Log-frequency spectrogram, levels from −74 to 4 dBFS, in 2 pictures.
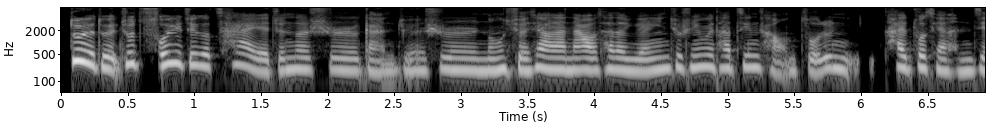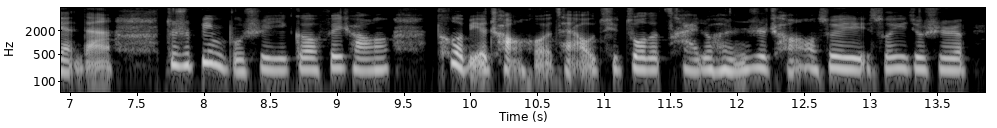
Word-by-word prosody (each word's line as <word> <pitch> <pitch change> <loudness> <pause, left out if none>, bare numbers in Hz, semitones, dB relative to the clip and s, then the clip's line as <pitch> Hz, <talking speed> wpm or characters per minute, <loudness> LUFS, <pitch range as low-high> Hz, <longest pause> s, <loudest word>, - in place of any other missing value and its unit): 对 325 -5 +9
对， 215 -5 +3
就 280 0 +2
所 250 +1 +2
以 290 - +5
这 265 - 0
个 245 -2 +1
菜 250 0 -2
也 175 -2 +1
真 190 +4 -2
的 205 -1 +1
是 190 -1 -3
感 175 -1 -3
觉 185 -1 -4
是 195 +1 -1
能 185 +2 +1
学 195 -1 0
下 210 +2 +3
来 200 - +4
拿 195 +1 +3
手 195 - +2
菜 200 +2 -2
的 200 -1 +2
原 180 0 0
因， 205 +2 +1
就 225 - -2
是 225 +1 -3
因 230 - +1
为 235 - +1
它 215 0 -1
经 225 +2 -2
常 185 - -5
做， 170 -1 -3
就 200 - +1
是 215 - 0
你 200 -3 -2 0.2
菜 230 - +1
做 220 +2 +1
起 205 -1 -4
来 185 - 0
很 175 +1 -4
简 180 -2 -1
单。 - - +1 0.4
就 260 - +1
是 255 - +1
并 275 -2 +2
不 175 -3 -3
是 200 +3 -2
一 190 -1 -1
个 200 +1 +1
非 215 +2 +1
常 195 -1 -1 0.3
特 - - +4
别 - - +2
场 - - +2
合 - - -3
才 - - -4
要 - - 0
去 - - -7
做 200 +1 +2
的 195 - 0
菜， 185 -3 -5
就 195 - 0
很 190 0 0
日 215 +1 0
常。 215 +1 -4
所 220 +3 0
以 200 -2 +3
所 205 +1 -4
以 215 - 0
就 205 0 0
是 195 -2 -1
200 Hz, 310 characters per minute, -21 LUFS, 190-220 Hz, 0.4 s, 对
